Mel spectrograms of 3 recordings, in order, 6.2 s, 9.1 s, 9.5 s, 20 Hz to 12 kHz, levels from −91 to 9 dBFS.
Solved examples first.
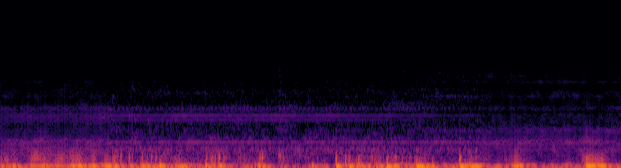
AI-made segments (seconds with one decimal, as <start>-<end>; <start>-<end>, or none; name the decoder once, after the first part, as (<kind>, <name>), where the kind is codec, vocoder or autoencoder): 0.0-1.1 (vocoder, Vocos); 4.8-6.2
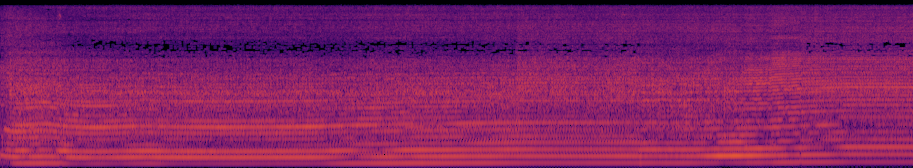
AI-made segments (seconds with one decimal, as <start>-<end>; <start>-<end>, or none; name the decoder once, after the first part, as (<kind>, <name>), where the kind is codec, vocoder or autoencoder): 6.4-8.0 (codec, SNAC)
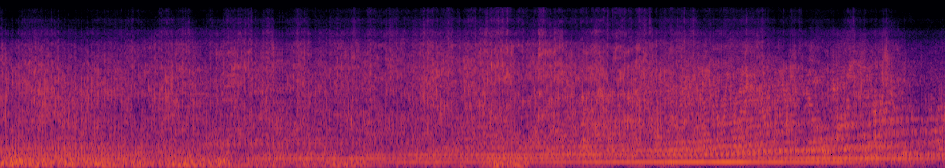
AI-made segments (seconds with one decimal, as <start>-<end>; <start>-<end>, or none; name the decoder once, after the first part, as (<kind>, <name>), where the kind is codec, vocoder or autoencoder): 0.0-9.5 (codec, DAC)

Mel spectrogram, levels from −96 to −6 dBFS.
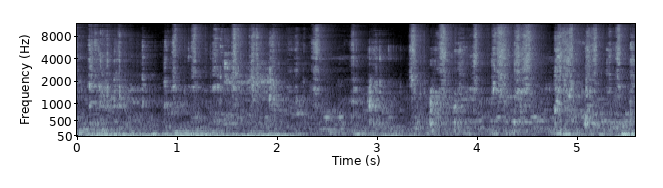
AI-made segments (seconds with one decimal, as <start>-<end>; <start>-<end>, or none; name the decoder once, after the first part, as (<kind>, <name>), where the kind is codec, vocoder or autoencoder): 0.6-2.2 (vocoder, BigVGAN v2); 4.1-5.1

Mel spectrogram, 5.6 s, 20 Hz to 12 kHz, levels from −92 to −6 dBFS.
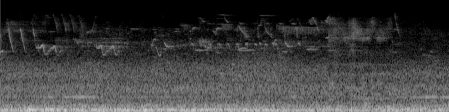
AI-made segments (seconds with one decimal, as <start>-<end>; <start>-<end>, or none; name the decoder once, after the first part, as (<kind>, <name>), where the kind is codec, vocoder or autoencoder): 4.1-4.9 (codec, SNAC)

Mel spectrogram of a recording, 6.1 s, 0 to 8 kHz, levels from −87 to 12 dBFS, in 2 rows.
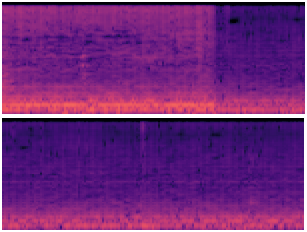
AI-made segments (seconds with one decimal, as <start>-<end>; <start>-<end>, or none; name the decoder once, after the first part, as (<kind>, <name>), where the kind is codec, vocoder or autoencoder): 0.0-6.1 (vocoder, BigVGAN v2)

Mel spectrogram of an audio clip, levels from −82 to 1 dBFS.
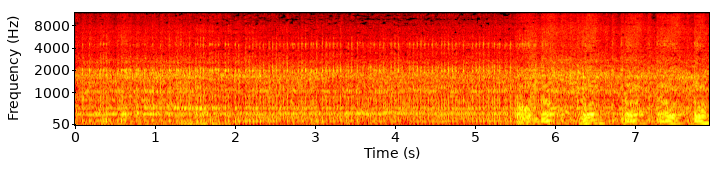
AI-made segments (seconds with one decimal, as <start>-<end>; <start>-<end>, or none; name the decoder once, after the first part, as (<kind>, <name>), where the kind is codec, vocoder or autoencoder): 1.7-4.6 (vocoder, Vocos); 5.9-7.9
